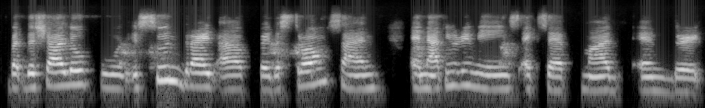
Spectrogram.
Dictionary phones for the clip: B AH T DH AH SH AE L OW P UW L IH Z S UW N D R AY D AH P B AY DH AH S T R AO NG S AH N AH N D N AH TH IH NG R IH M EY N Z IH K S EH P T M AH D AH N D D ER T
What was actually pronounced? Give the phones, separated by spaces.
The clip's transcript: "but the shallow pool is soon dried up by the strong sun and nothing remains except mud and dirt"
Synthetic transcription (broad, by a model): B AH T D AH SH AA L OW F UW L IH S UW N D R AY D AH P B AY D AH S T R AO NG S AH N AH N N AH T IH NG R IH M EY N S IH K S EH P T M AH D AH N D D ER T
